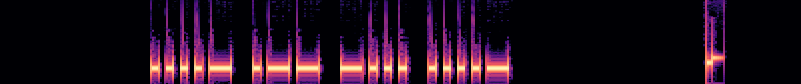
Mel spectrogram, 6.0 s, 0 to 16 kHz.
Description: Morse code, heard as a keyed tone, about 22 wpm, 700 Hz. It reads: 4WB4
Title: Four Challenging Letter-Number Combinations 22wpm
